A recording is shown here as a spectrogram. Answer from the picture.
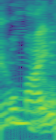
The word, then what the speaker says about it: Stromae: Äh, Stromae. – Stromae. – Stromae, ja.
